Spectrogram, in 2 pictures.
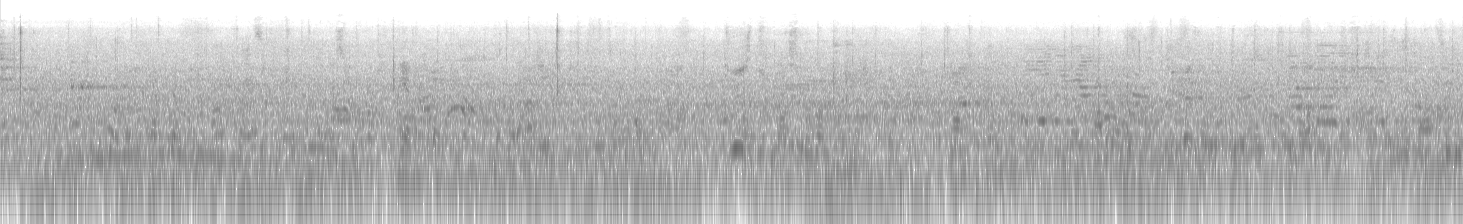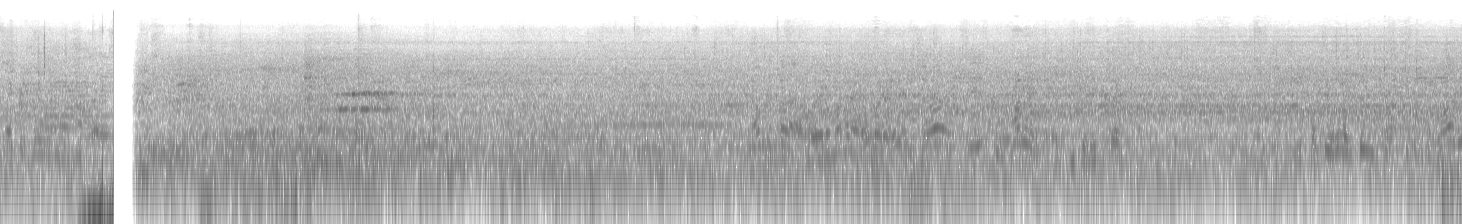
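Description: A model train rolls along its track with a soft whirr.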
